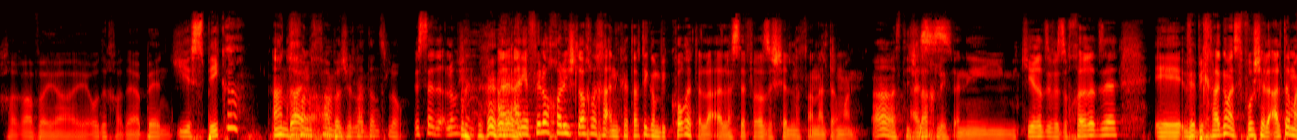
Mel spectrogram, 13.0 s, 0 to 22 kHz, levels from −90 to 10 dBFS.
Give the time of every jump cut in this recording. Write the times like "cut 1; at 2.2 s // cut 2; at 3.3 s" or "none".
none

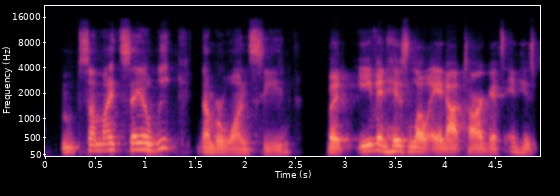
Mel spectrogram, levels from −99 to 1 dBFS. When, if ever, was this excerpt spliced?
cut 1; at 2.7 s

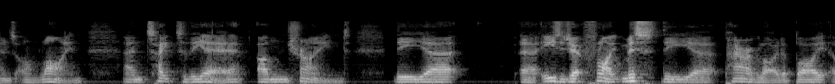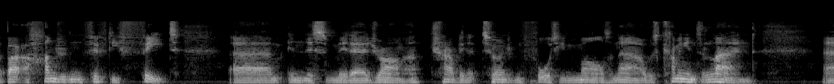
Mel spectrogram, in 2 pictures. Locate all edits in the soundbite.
cut 1; at 3.8 s // cut 2; at 12.7 s

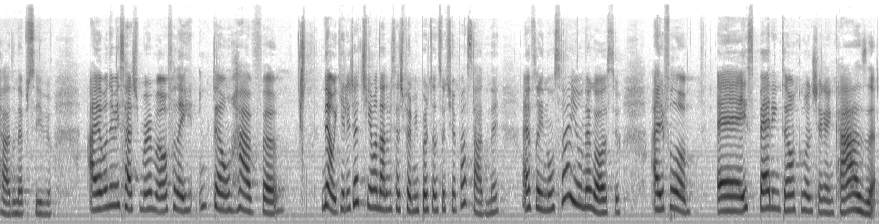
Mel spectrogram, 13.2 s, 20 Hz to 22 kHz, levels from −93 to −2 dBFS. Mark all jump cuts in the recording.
none

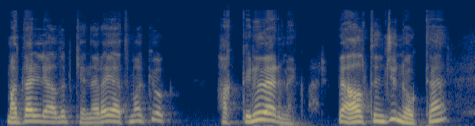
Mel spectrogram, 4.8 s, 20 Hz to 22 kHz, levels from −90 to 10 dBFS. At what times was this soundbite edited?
cut 1; at 3.3 s

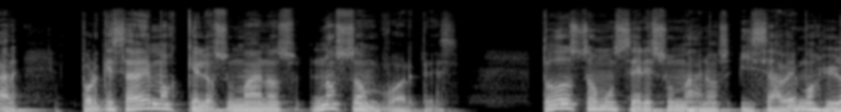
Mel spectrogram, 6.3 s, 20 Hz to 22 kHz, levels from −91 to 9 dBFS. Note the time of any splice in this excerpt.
cut 1; at 3.9 s

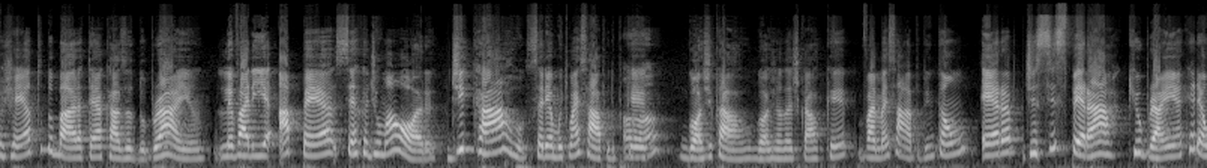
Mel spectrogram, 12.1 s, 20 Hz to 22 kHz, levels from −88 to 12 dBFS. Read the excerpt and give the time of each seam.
cut 1; at 1.3 s

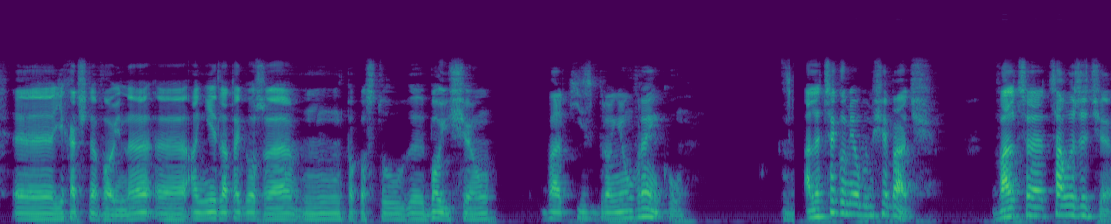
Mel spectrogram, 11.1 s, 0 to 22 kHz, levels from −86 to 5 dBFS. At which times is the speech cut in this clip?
cut 1; at 7.9 s

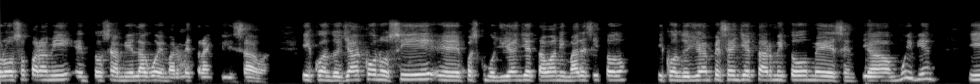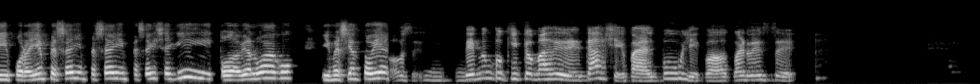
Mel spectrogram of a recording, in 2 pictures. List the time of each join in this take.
cut 1; at 13.7 s

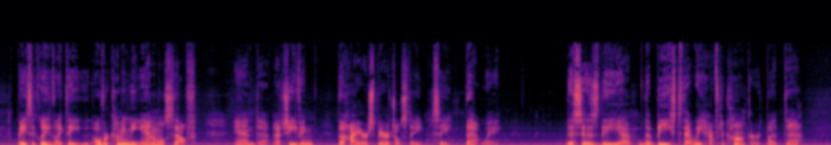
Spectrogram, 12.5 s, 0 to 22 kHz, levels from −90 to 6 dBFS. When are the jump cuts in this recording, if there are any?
cut 1; at 7.0 s // cut 2; at 11.4 s

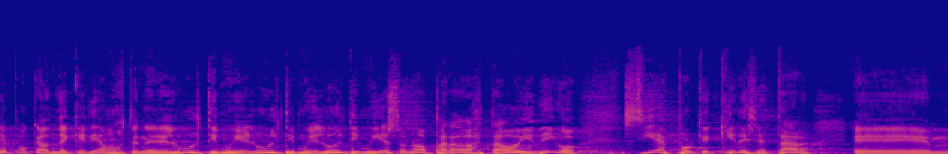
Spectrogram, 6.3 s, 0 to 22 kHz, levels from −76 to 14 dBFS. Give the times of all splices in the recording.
none

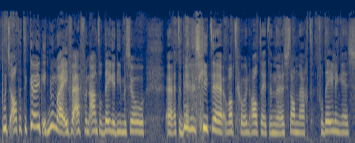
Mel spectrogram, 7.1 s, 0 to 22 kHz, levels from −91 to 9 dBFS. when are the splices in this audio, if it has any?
none

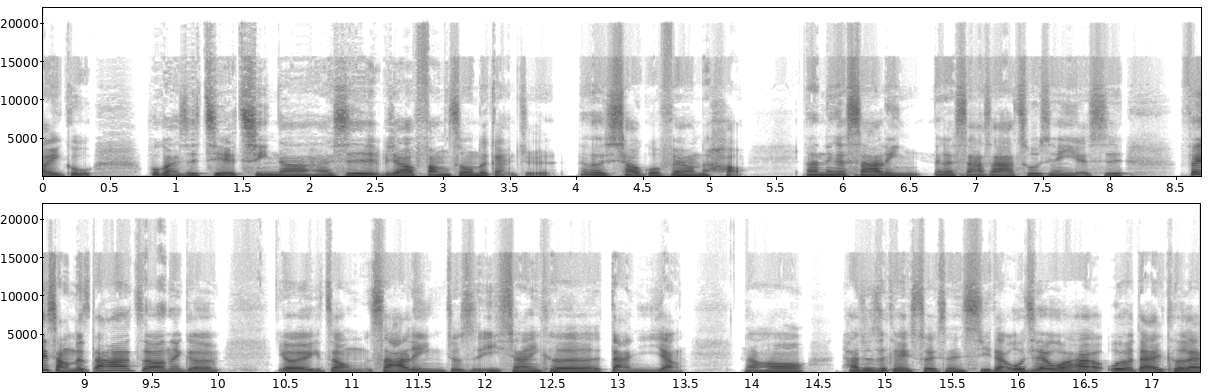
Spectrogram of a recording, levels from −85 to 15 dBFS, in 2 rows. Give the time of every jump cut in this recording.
cut 1; at 9.0 s

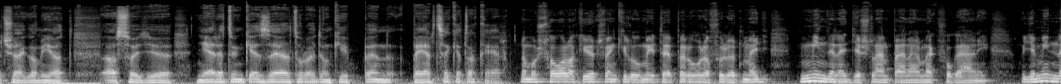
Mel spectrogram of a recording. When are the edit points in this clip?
cut 1; at 5.1 s

